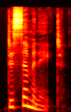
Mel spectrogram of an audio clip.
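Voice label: "disseminate", English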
